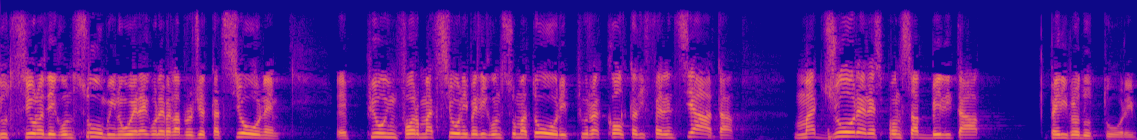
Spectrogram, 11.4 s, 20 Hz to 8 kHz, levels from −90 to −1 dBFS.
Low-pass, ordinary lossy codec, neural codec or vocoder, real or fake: 7.2 kHz; none; none; real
